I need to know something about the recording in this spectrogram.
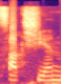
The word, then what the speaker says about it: Faxian: Question number 85 ফাহিয়েন, অর্থাৎ অনেকে উচ্চারণ করে ফাক্সিয়ান বলো, FAXIAN।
